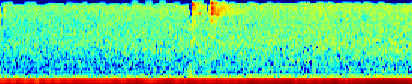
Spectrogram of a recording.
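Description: A single faint mouse click about a second in, as a key is pressed on a calculator emulator, over a steady low hum.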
